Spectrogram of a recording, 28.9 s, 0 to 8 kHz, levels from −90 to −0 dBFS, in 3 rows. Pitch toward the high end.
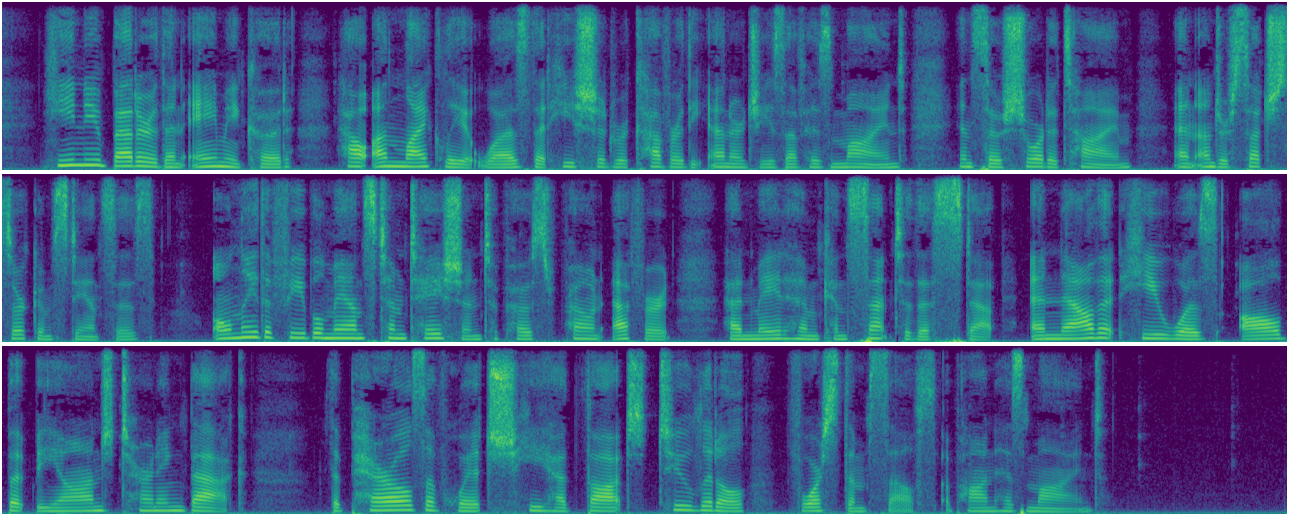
No: medium, 170 Hz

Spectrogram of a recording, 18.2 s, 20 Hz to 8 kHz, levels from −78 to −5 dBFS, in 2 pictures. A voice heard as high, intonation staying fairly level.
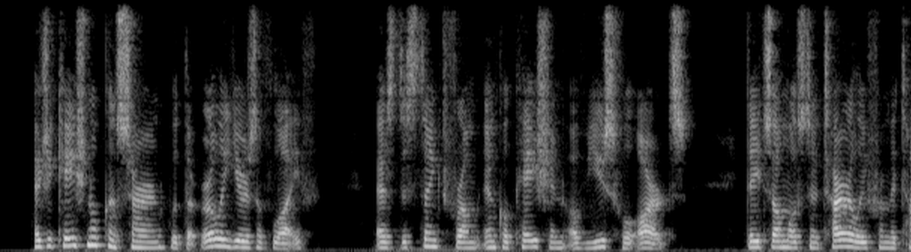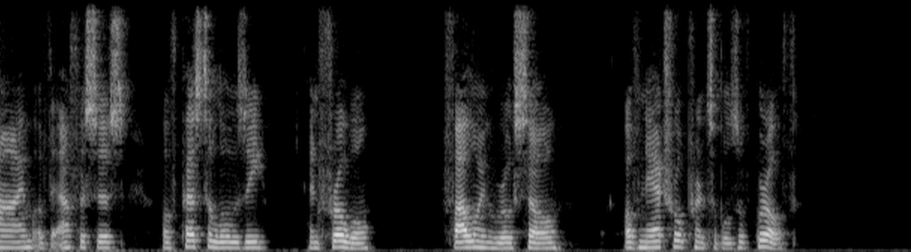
No: medium, 180 Hz; narrow, 2.1 semitones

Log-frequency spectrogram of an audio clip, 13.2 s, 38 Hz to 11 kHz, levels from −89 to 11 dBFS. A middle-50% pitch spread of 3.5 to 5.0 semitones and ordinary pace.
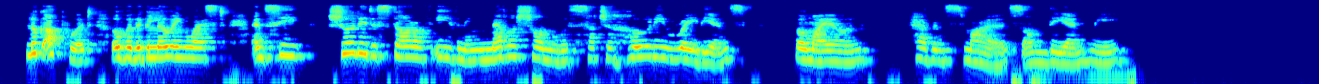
No: average, 4.1 semitones; slow, 130 wpm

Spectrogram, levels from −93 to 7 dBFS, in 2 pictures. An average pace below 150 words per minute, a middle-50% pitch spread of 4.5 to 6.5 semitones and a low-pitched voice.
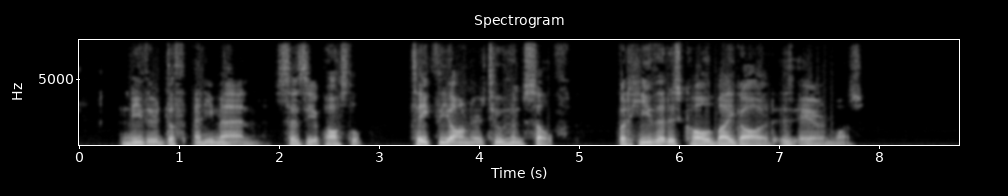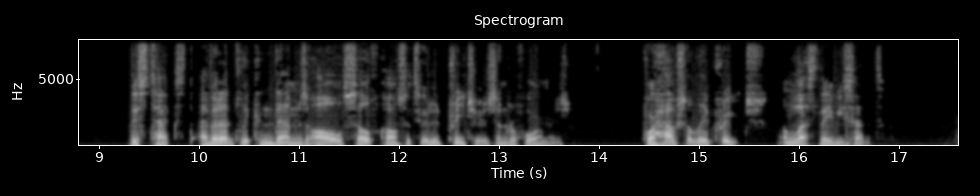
Yes: average, 140 wpm; average, 4.8 semitones; low, 120 Hz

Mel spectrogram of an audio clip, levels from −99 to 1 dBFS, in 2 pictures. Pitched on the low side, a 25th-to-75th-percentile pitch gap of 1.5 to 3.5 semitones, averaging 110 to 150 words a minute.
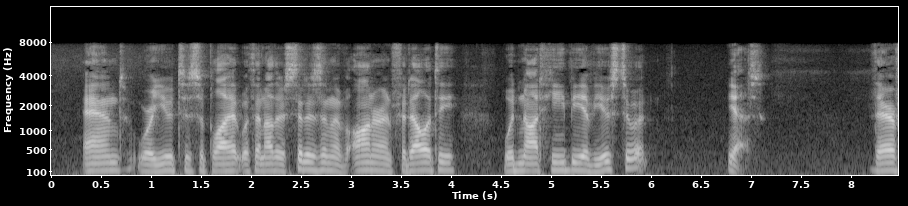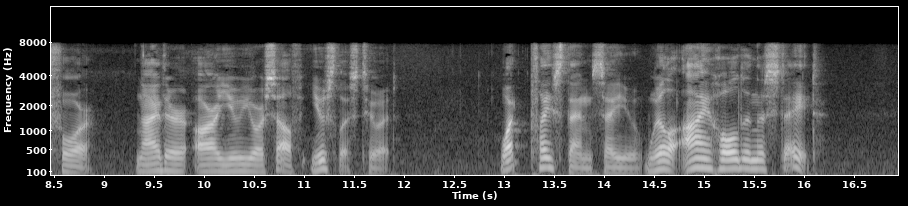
Yes: low, 115 Hz; average, 2.7 semitones; average, 145 wpm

